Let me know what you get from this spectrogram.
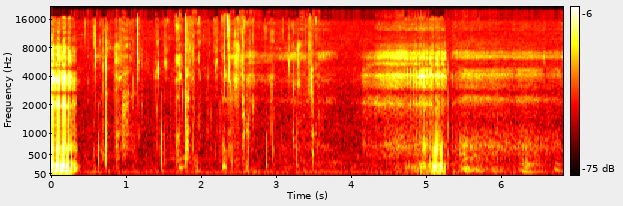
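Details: A napping English Bulldog snores in loud, rough, wheezy bursts, with quiet clicks and breathing in between.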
